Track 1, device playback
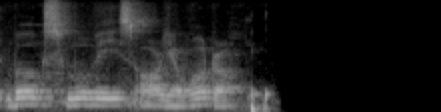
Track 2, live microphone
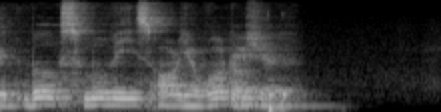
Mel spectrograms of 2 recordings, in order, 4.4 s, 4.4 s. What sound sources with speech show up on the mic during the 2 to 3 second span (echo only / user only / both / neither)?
both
